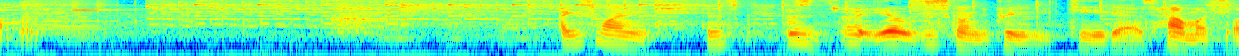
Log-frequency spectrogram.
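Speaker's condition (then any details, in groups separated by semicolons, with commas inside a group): No condition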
